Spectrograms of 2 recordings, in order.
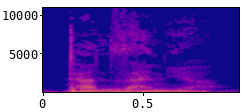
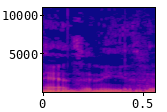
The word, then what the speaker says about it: Tanzania: $250 an acre in Tanzania. Some people pronounce it Tanzania, it's Tanzania.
